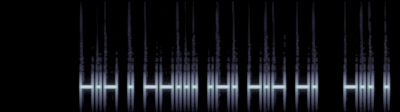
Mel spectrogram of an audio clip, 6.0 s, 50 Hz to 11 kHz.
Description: Morse code, heard as a keyed tone, about 20 wpm, 700 Hz. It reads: KE7RKN DE
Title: USA Callsign DE Callsign 20wpm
